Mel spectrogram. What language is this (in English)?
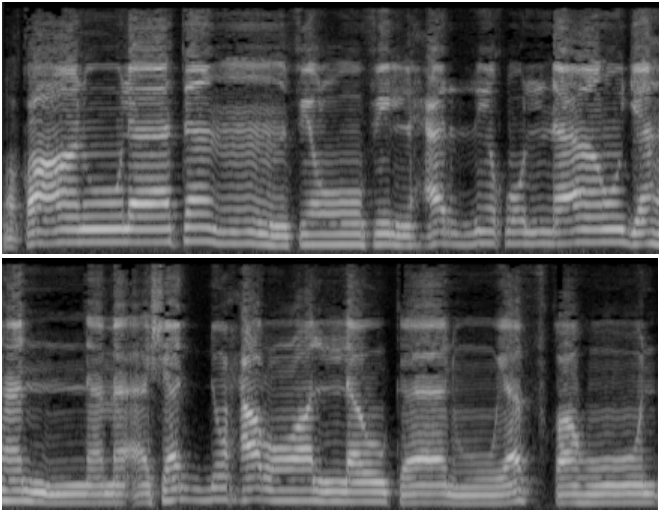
Arabic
